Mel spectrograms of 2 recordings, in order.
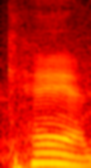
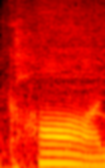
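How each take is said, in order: First: It is said with an American accent. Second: It is said with a British accent.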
